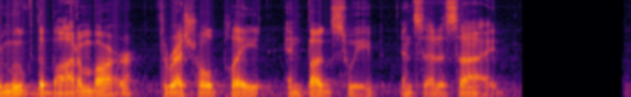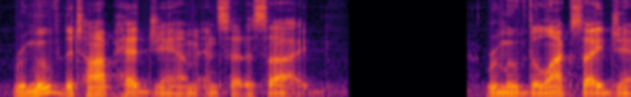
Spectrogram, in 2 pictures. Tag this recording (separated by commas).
Speech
